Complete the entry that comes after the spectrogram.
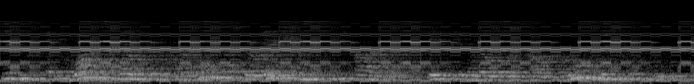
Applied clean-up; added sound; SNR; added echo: none; Alarm; 3 dB; reverberation time 2.2 s.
